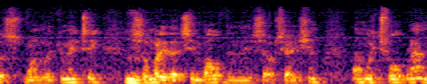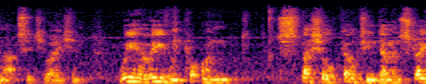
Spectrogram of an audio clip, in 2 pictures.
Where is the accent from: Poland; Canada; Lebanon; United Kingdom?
United Kingdom; Chesterfield, East Midlands; moved away; Hail from Chesterfield in Derbyshire.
